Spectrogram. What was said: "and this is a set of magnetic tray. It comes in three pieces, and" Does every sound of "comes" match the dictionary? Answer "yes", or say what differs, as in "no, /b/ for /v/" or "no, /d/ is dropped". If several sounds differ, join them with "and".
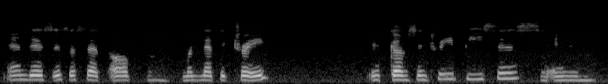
no, /s/ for /z/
